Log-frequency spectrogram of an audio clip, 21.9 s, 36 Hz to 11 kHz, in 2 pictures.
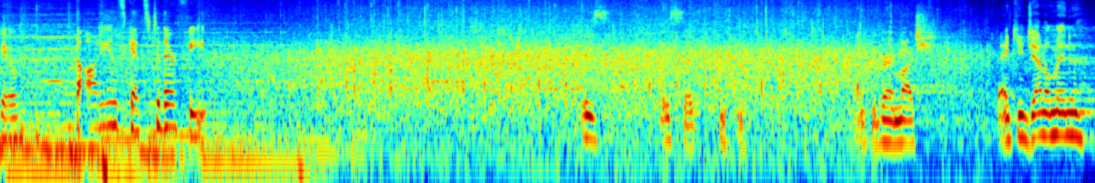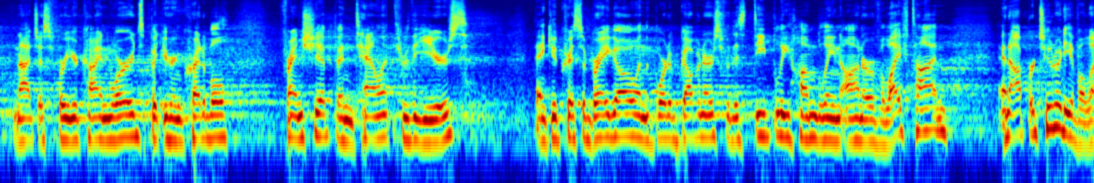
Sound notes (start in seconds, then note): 1.8 applause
